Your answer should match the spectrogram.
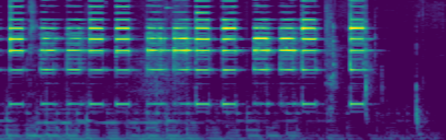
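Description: Digital bedside alarm clock beeping, rapid repeated electronic beeps that cut off suddenly near the end as it is switched off.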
